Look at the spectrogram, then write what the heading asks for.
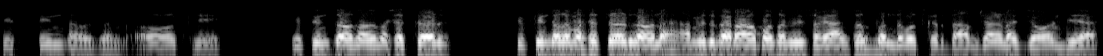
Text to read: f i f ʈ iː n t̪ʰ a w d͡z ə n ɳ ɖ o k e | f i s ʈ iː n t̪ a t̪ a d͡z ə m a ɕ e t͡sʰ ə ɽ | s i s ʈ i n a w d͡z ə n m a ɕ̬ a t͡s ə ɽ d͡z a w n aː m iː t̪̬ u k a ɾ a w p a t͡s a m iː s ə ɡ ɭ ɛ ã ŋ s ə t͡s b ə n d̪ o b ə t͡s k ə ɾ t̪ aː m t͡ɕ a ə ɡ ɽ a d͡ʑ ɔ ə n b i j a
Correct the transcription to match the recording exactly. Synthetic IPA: f i f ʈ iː n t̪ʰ a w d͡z ə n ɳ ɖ o k e | f i f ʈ iː n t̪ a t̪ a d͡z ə m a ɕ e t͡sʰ ə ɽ | f i f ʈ i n a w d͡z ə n m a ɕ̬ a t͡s ə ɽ d͡z a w n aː m iː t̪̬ u k a ɾ a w p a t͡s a m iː s ə ɡ ɭ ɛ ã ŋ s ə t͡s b ə n d̪ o b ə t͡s k ə ɾ t̪ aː m t͡ɕ a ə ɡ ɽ a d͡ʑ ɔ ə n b i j a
